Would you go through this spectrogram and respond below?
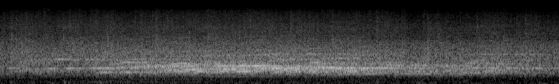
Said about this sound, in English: Clap your hands for Jesus. Keep clapping.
